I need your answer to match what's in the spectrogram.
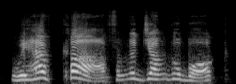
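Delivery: normal talking voice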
